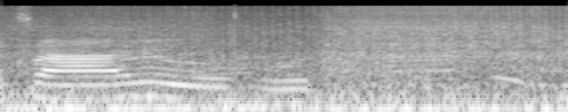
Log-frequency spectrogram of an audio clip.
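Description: Low, steady rumble of a slow-rolling Toyota Hilux bakkie's engine, with a person's voice calling out briefly in the first half second.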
